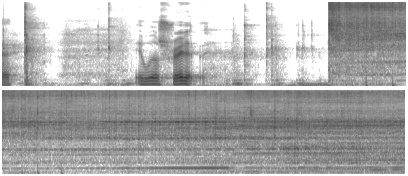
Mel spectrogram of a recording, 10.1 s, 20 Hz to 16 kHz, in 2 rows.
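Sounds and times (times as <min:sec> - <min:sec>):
coffee grinder grinding beans: 0:04.1 - 0:10.0.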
